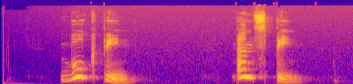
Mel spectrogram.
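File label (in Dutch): "buikpijn" Limburgish dialect word; buikpijn, boekpien, penspien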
